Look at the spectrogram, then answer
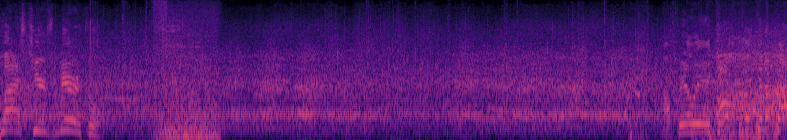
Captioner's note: crowd cheering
